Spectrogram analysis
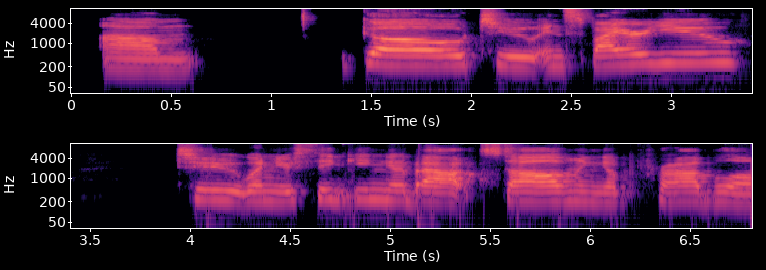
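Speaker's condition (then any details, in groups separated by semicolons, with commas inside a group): No condition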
